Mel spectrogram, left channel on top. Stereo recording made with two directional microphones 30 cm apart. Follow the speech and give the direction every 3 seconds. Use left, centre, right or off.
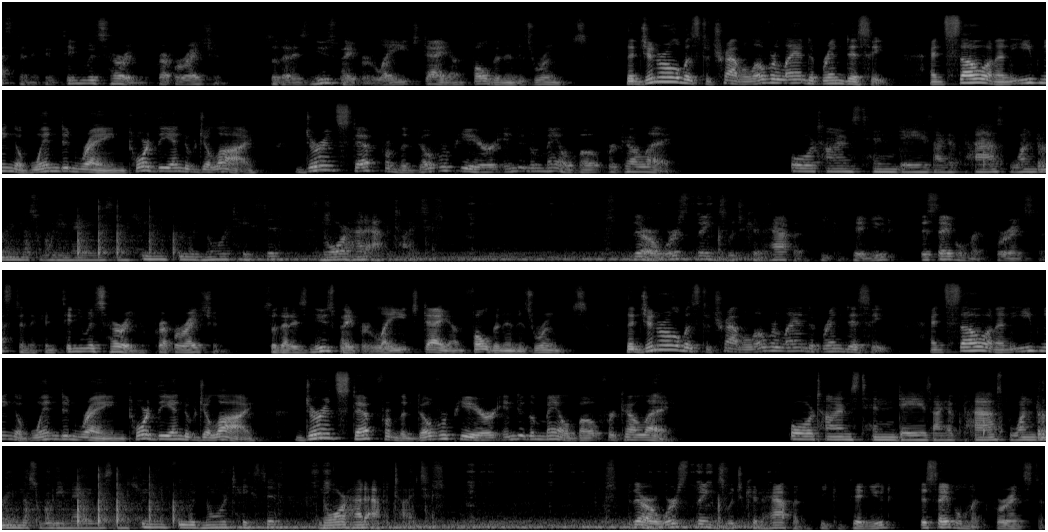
right, right, left, centre, right, right, right, right, right, right, right.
